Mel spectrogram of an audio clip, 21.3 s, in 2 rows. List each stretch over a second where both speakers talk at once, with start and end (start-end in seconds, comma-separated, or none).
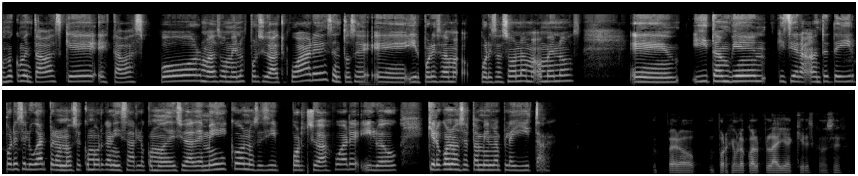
none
